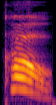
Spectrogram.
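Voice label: "kòu", Mandarin Chinese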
